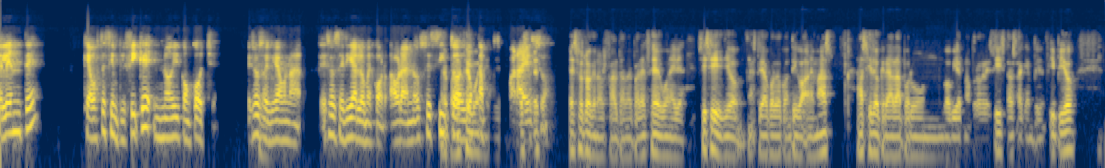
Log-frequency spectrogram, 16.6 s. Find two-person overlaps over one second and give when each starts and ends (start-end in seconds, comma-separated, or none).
6.6-8.3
